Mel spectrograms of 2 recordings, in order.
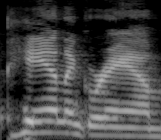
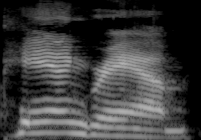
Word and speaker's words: pangram: spelling be and they call it a panogram but it's not spelled that way it's spelled pangram you know make them say it correctly so that was pretty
